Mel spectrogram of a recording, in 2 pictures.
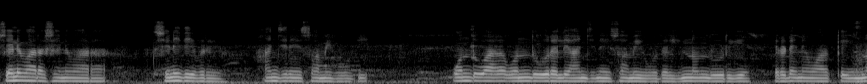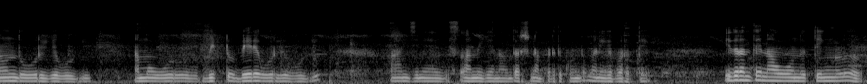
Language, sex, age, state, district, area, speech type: Kannada, female, 45-60, Karnataka, Vijayanagara, rural, spontaneous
